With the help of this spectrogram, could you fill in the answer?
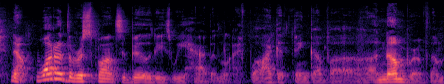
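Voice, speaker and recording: The man sounds somewhat breathy, and audible room echo surrounds his voice. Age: 60s. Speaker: pastor. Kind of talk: sermon. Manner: conversational, frequent fillers and repetitions.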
